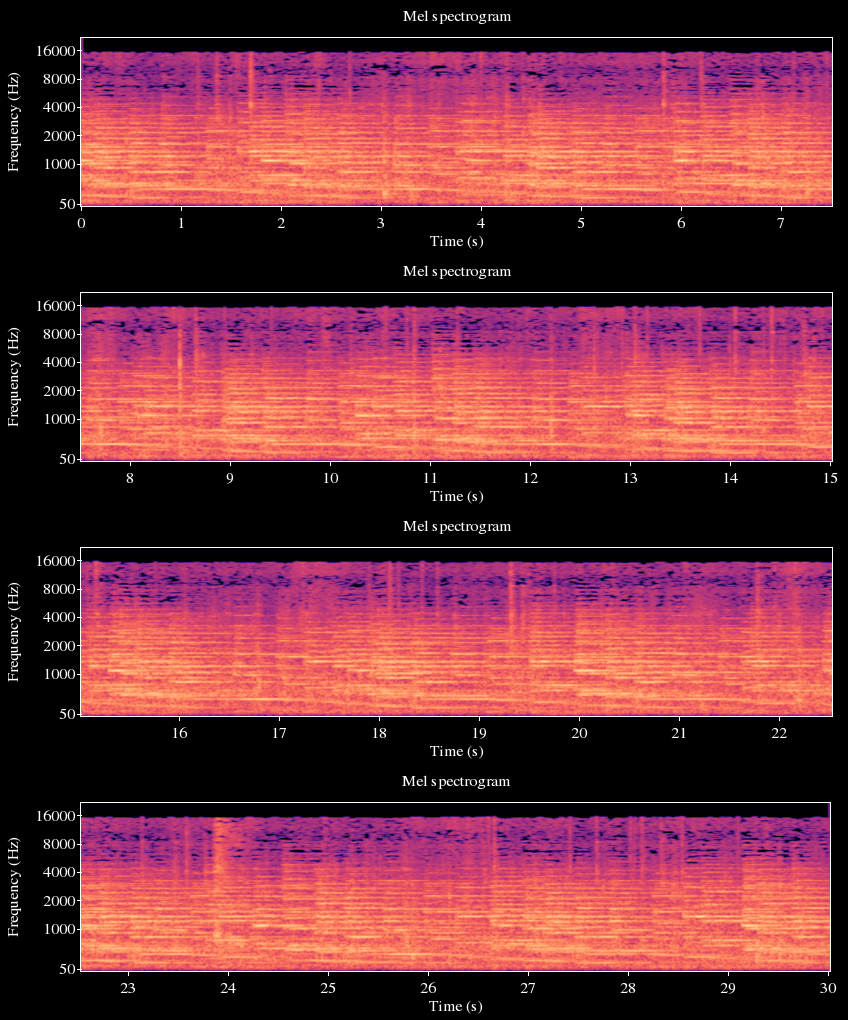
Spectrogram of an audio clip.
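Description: A Gillett and Johnson ring of eight church bells rung full circle in rounds: the bells strike one after another from the highest to the lowest, a falling scale that repeats over and over at an even pace.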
